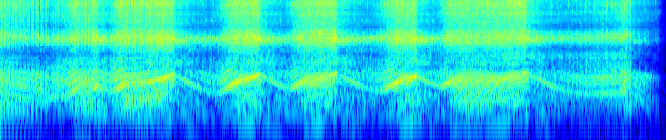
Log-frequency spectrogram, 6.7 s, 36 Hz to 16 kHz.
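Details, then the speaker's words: Mini V12 250cc model engine, damaged and overheating after a dyno run, tested before teardown: note swells and sags about every second in a chuffing, uneven, train-like rhythm; running rough, suspected compression issues. "definitely sounds like some compression issues sounds like a train engine or something"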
